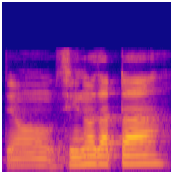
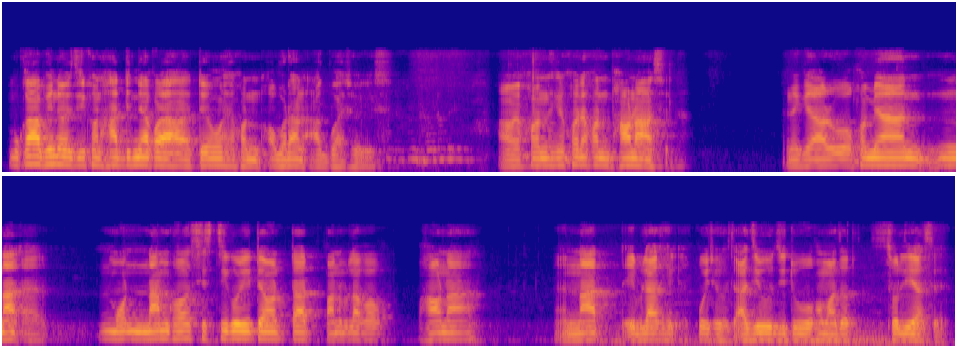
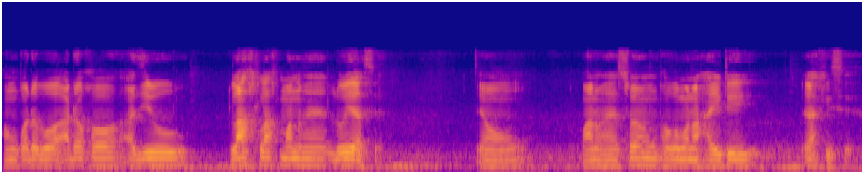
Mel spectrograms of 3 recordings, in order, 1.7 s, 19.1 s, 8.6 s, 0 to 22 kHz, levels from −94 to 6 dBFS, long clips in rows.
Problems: none marked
